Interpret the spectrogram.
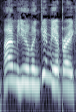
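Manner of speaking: high, loud begging for leniency; mock whining plea. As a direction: plead your case, hammed up. [name] whining excuses to Eren.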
